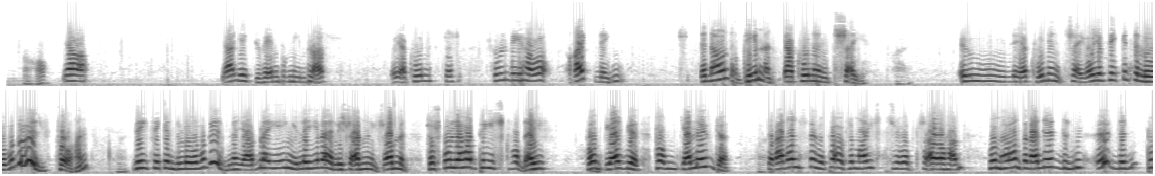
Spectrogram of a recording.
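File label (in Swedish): Maglarp Skåne, dialekter; Folkminnen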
